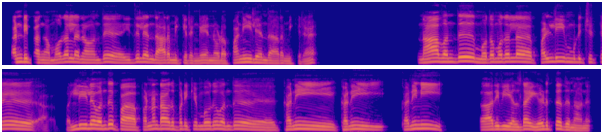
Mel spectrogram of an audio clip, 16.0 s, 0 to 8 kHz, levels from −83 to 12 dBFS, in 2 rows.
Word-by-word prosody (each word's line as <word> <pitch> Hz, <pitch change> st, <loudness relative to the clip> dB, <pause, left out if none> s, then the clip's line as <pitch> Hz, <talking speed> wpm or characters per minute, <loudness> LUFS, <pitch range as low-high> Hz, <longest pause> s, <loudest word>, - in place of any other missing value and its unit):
கண்டிப்பாங்க. 145 Hz, -5 st, +1 dB
மொதல்ல 165 Hz, +2 st, +1 dB
நான் 135 Hz, -1 st, -2 dB
வந்து 150 Hz, +6 st, -3 dB, 0.3 s
இதிலேருந்து 155 Hz, -2 st, -1 dB
ஆரம்பிக்கிறேங்க. 120 Hz, -2 st, -4 dB
என்னோட 115 Hz, -2 st, -3 dB
பணியிலிருந்து 140 Hz, -5 st, 0 dB
ஆரம்பிக்கிறேன். 105 Hz, -5 st, -8 dB, 1.5 s
நான் 175 Hz, +3 st, +5 dB
வந்து 170 Hz, +3 st, +2 dB, 0.3 s
மொத 145 Hz, +3 st, 0 dB
மொதல்ல 175 Hz, +1 st, +2 dB, 0.3 s
பள்ளி 175 Hz, +5 st, 0 dB
முடிச்சுட்டு 155 Hz, +1 st, -5 dB, 0.8 s
பள்ளியில 180 Hz, +9 st, +1 dB
வந்து 175 Hz, +4 st, +2 dB
ப -, -, +3 dB, 0.3 s
12வது 165 Hz, +3 st, +1 dB
படிக்கும்போது 155 Hz, +1 st, -2 dB
வந்து 155 Hz, +3 st, -4 dB, 0.6 s
கனி 160 Hz, +5 st, +1 dB, 0.6 s
கனி 160 Hz, +5 st, 0 dB, 0.6 s
கணினி 180 Hz, +5 st, +2 dB, 0.8 s
அறிவியல் 145 Hz, -3 st, +1 dB
தான் 150 Hz, -3 st, +4 dB
எடுத்தது 155 Hz, -1 st, +1 dB
நானு. 105 Hz, 0 st, -6 dB
155 Hz, 105 wpm, -24 LUFS, 135-170 Hz, 1.5 s, நான்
